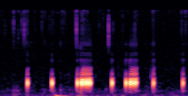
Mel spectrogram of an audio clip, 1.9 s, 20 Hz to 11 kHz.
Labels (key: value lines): label: biophony, knock croak
recorder: SoundTrap 300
